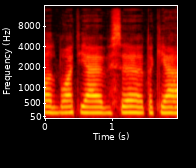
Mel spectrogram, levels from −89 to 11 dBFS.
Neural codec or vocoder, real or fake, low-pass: vocoder, 44.1 kHz, 128 mel bands, Pupu-Vocoder; fake; 14.4 kHz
